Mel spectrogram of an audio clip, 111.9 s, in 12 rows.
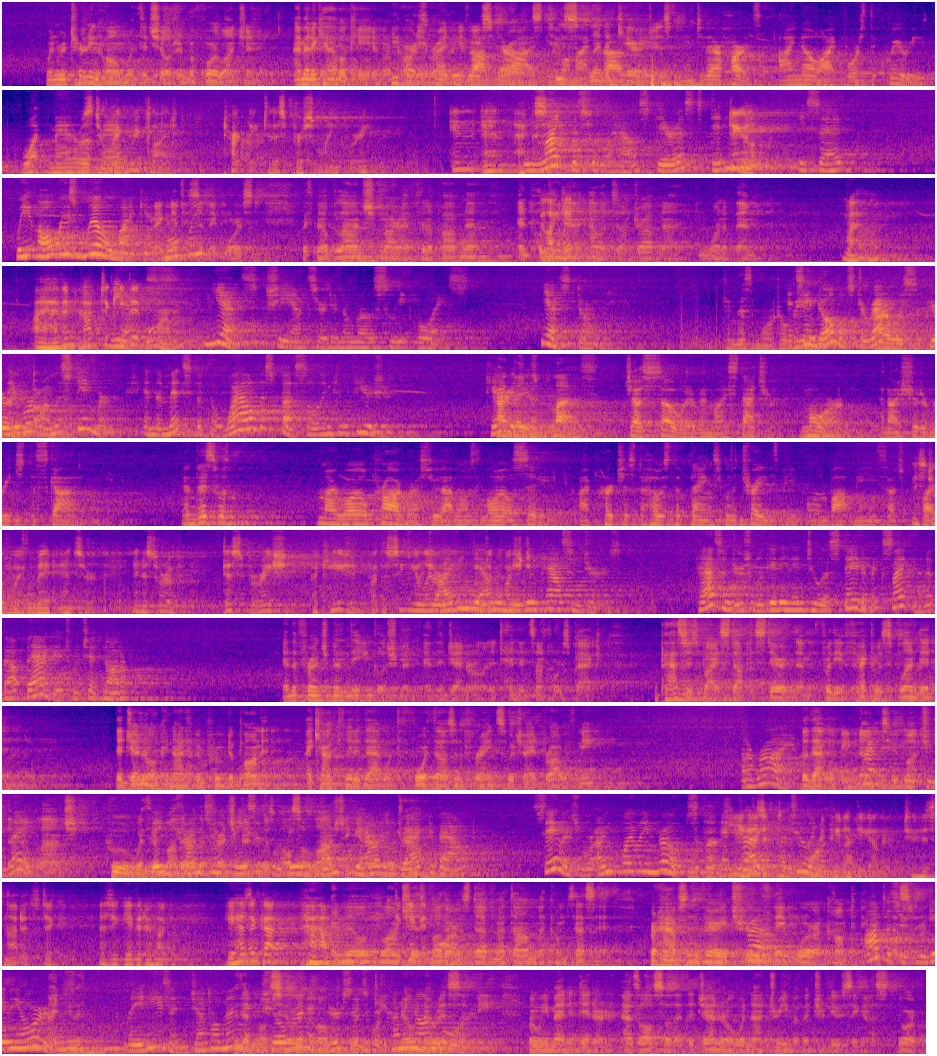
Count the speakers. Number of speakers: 4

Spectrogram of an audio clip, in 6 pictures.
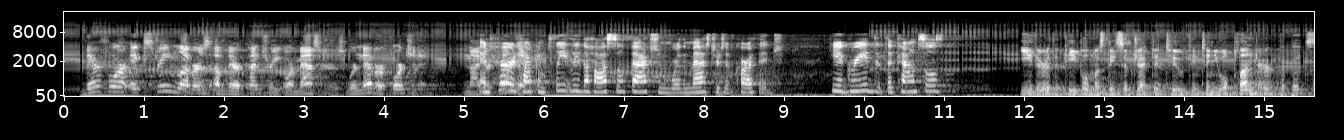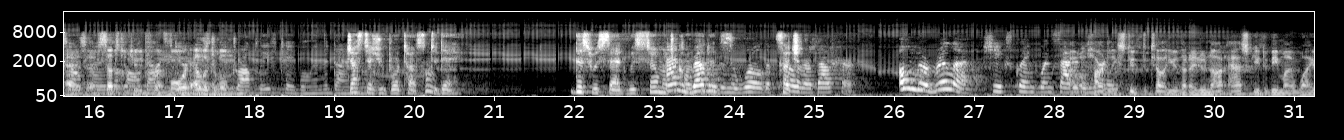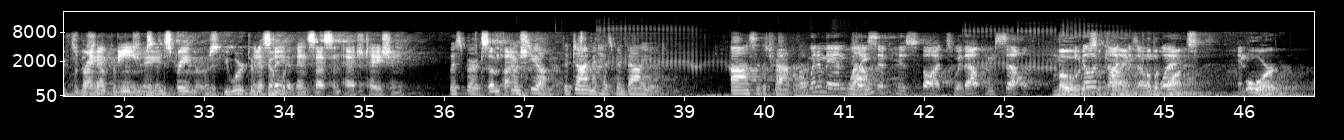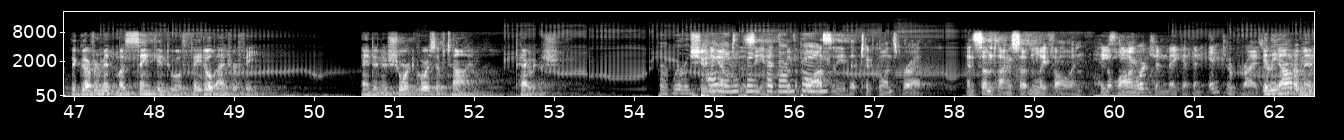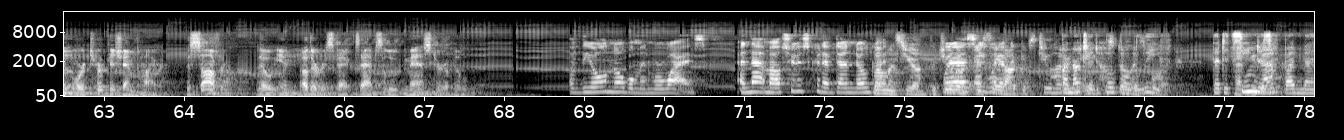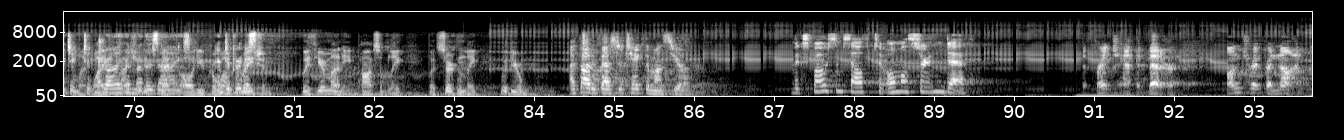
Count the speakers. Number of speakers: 9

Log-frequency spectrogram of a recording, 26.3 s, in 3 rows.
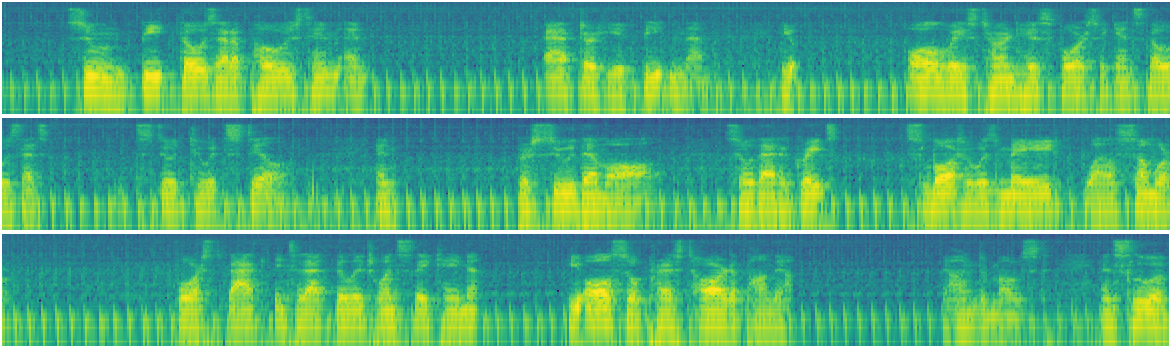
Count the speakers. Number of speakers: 1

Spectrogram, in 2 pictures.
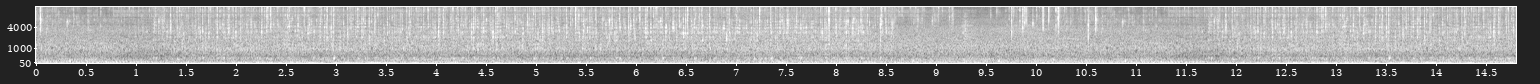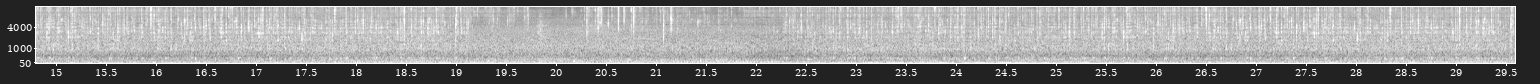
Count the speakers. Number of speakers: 0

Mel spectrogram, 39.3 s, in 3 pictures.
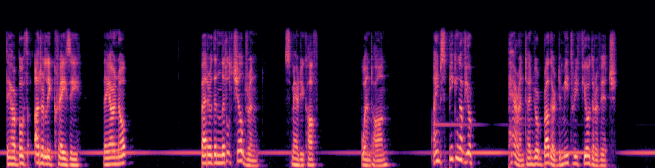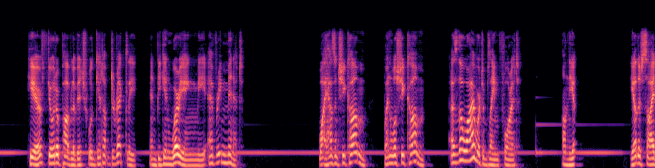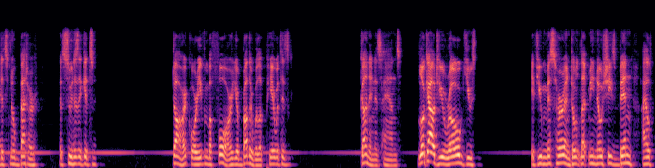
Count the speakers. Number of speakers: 1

